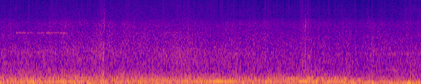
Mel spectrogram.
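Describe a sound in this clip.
A speedboat's outboard engines roar as it speeds across the water.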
